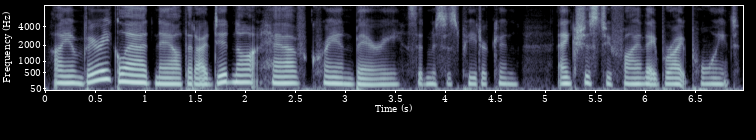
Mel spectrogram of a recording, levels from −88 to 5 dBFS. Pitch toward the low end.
No: medium, 185 Hz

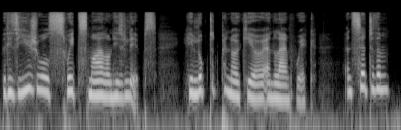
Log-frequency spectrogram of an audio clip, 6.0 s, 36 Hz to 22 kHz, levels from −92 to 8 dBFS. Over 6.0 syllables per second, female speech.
No: 4.6 syllables/s; female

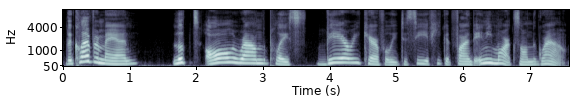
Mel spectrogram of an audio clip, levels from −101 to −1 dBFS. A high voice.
Yes: high, 195 Hz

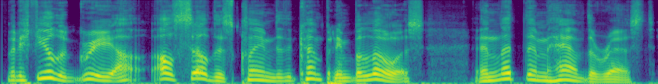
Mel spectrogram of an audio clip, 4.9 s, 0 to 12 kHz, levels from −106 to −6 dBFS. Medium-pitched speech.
Yes: medium, 165 Hz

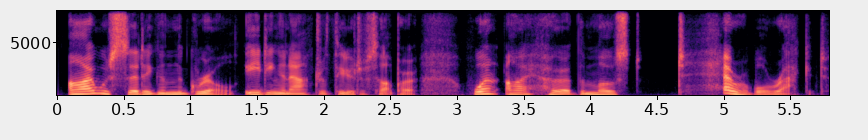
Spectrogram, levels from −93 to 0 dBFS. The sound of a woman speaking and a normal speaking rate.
Yes: female; average, 185 wpm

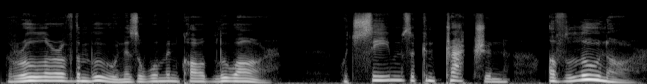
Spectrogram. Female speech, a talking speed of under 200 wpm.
No: male; average, 150 wpm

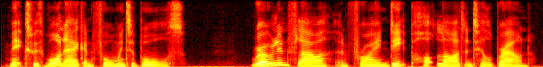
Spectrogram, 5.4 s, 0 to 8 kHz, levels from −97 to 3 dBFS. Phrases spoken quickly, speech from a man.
No: fast, 210 wpm; female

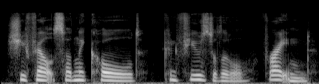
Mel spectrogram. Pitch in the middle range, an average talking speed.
Yes: medium, 180 Hz; average, 150 wpm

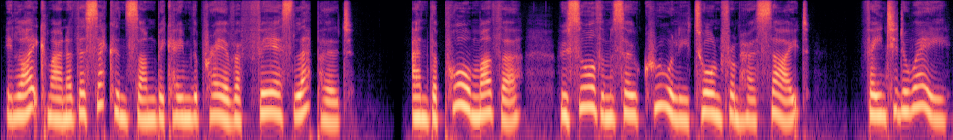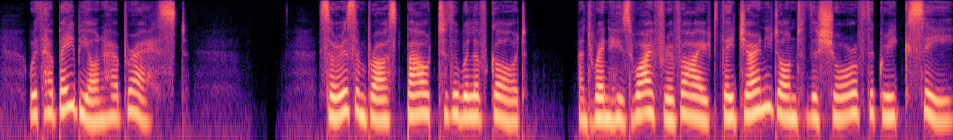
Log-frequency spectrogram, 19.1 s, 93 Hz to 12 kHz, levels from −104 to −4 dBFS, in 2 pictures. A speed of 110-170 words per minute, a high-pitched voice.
No: average, 180 wpm; high, 215 Hz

